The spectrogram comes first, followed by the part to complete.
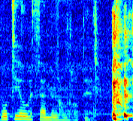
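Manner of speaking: hushed, whispering character voice. Playing a character near sleeping goblins, whispering to close the door. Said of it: "And I just whisper".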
